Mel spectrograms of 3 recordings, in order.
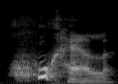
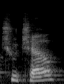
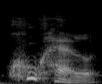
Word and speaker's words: Chuchel: Uh yes, the creators of Botanicula and Huhel, which is how the Czechs would pronounce it, which I know because I'm currently living in the Czech Republic. So it's not Chuchelle, it's Huhel.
